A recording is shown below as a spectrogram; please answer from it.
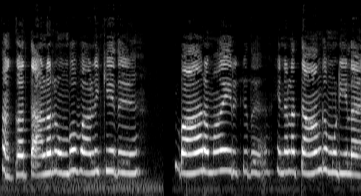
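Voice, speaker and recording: A woman's voice: very high voice, level tone, slow, sharp tone, voice pushed up, exaggerated voice. A woman voicing a sick teenage girl in a cartoon, speaking faintly and weakly with a Kanyakumari Tamil accent. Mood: weak, ailing.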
